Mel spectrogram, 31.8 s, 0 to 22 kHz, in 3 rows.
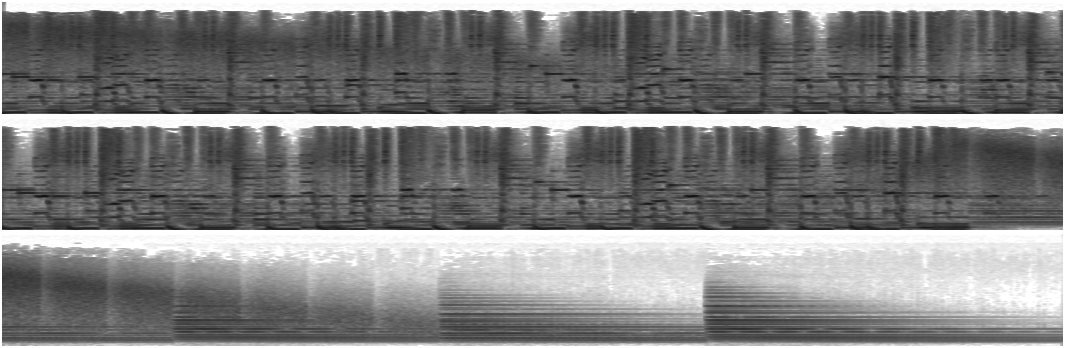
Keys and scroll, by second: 11.0 r, 11.1 a, 11.3 k, 11.3 e, 13.8 shift+-, 17.9-18.8 typing, 20.0-21.8 typing, 22.5 Return, 24.1 g, 24.7 Tab, 25.3 s, 26.2 Tab, 26.6 s, 28.0 KP_3, 28.4 KP_3, 29.7 g.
